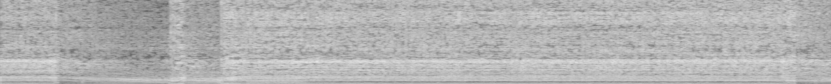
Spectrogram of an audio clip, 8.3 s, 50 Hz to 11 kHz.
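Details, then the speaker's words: Newly ported, not yet broken-in Stihl MS461 chainsaw after the high jet is turned back from overly rich; steady even high-pitched scream in the cut without burbling, carb cleaned up and running clean. "Now I'm going to turn it back and you'll hear it clean up."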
